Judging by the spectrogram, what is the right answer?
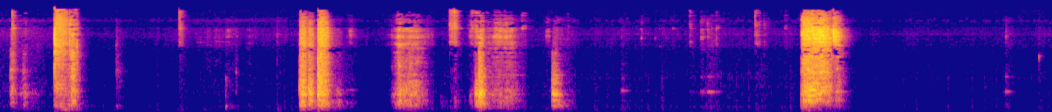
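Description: Kitchen handling noises around a pan on a gas stove: a few short scraping and clattering bursts, the loudest about eight seconds in, with quiet between them.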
